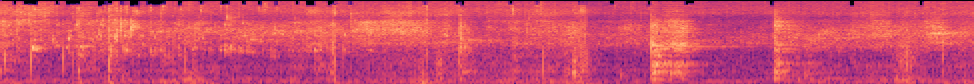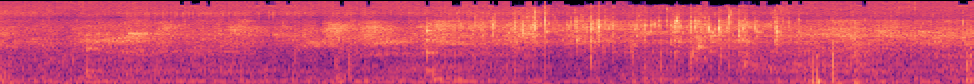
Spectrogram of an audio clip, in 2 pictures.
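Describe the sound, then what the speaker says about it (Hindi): Water is added bit by bit to jalebi batter as it is mixed, a soft trickling pour mixed with the scrape and clink of a utensil against the bowl, close and busy. "इसमें थोड़ा थोड़ा हम पानी डालेंगे।"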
